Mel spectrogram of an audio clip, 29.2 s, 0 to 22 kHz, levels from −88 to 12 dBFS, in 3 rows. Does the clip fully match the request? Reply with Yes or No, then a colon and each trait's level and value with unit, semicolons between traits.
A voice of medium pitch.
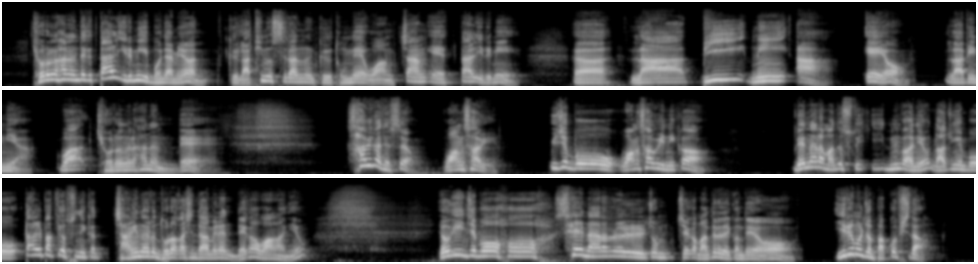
Yes: medium, 170 Hz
